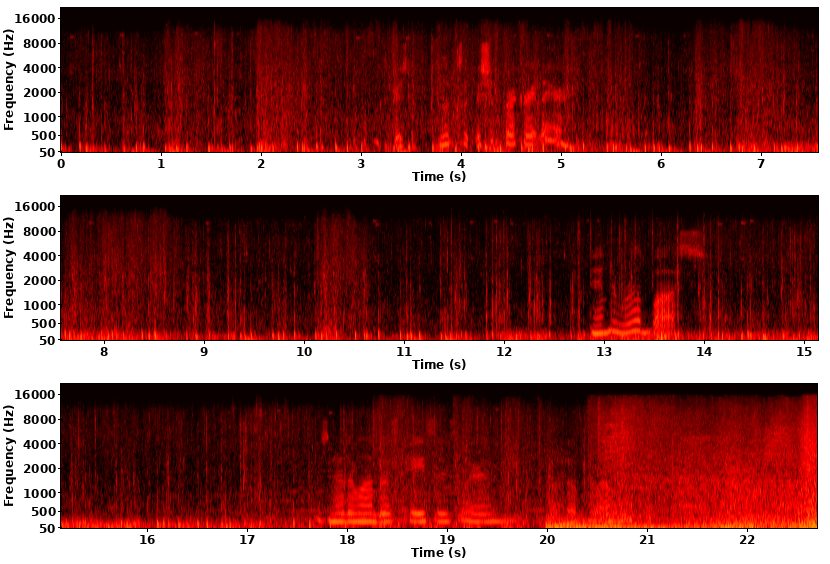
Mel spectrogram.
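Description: Hooves thud rapidly as a horse gallops.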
